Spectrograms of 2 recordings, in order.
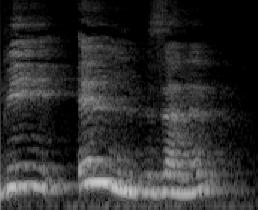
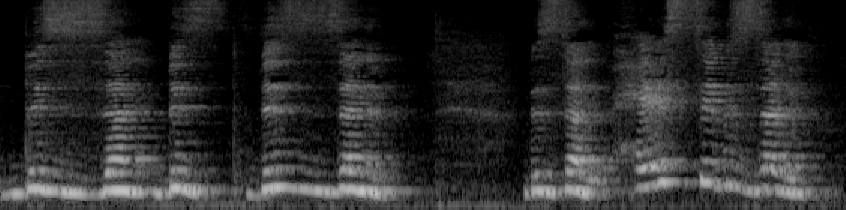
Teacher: So whenever you have words starting with the letter dhal or any other sun letter, and you want to add before it the definite article il, which is the, you don't end up pronouncing this l here, the lam, as if it's not there. So instead of saying bi il zanab, we will end up saying immediately, as if it's not here, we will say bizzanab, bizzanab, bizzanab, hesse bizzanab.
